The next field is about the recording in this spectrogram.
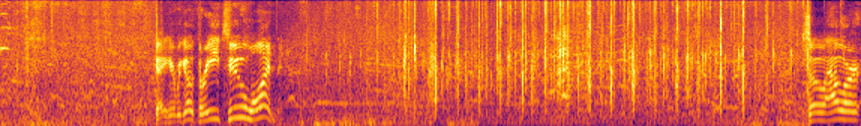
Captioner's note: applause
